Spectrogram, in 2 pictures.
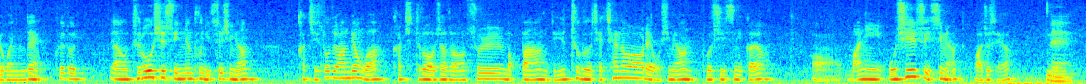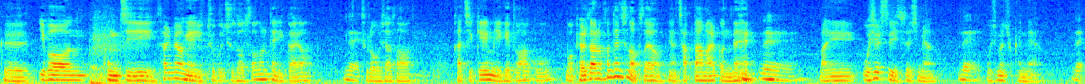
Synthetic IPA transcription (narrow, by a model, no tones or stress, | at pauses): ʌɡuɦenːɯnde̞kɯɾe̞do | aŋtɯɾʌuɕʰiɭs͈uinːɯnpuɲiːs͈ɯɕʰimjʌn | kat͡ɕʰis͈od͡ʑoɦanbjʌŋɡwakat͡ɕʰi̥tɯɾʌoɕʰʌsʰʌsʰuɭmʌk̚p͈aind͡ʑejutʰubɯt͡ɕe̞t͡ɕʰe̞nʌɾe̞oɕʰimjʌnpoɭs͈uis͈ɯɲik͈ajo | ʌ̰ | maɲioɕ̬ʰiɭs͈uis͈ɯmjʌnwad͡ʑusʰe̞jone̞kɯibʌnkoŋd͡ʑisʰʌɭmjʌŋe̞jutʰubut͡ɕusʰʌs͈ʌnɯɭde̞ɲik͈ajo | ne̞tɯɾʌoɕʰʌsʰʌ | kat͡ɕʰik͈e̞imje̞ɡidohaɡomʌpjʌɭdaɾɯnkʰʌntʰe̞nt͡ɕʰɯnʌp̚s͈ʌjokɯɲaŋt͡ɕap̚t͈amɦaɭk͈ʌnde̞ne̞maɲioɕʰiɭs͈uis͈ɯɕʰimjʌn | ne̞oɕʰimjʌnt͡ɕo̥kʰe̞nːe̞jo | ne̞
